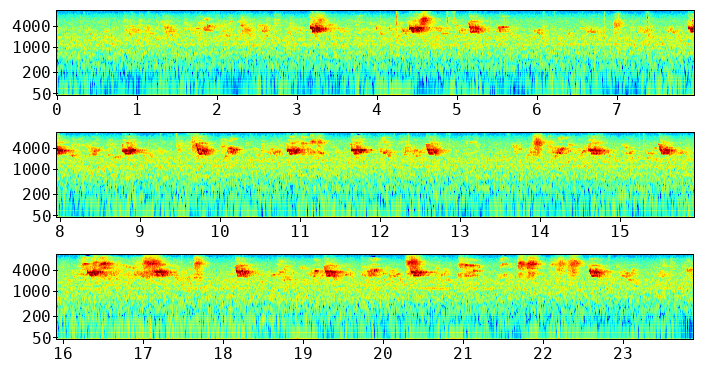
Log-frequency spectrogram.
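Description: Birds chirping: short, high chirps repeating irregularly, about one or two a second, over a steady low background hum.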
